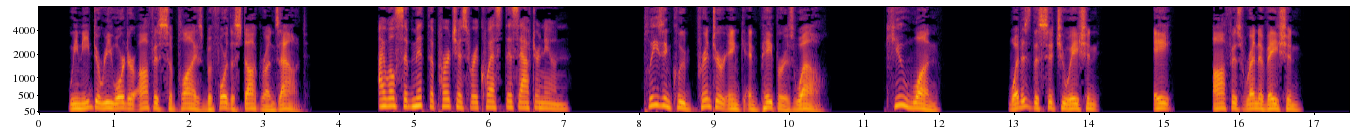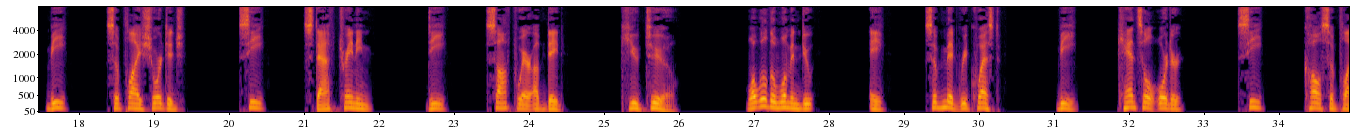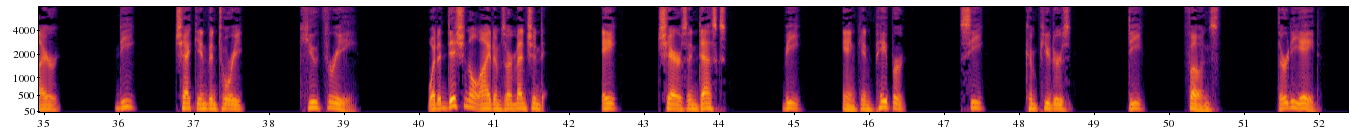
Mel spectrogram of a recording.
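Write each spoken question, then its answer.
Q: What is the situation?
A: B: Supply shortage.

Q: What will the woman do?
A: A: Submit request.

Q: What additional items are mentioned?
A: B: Ink and paper.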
